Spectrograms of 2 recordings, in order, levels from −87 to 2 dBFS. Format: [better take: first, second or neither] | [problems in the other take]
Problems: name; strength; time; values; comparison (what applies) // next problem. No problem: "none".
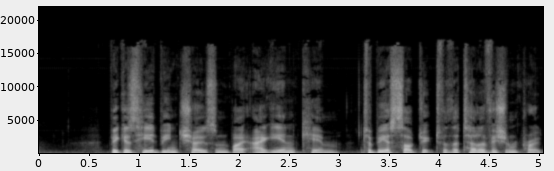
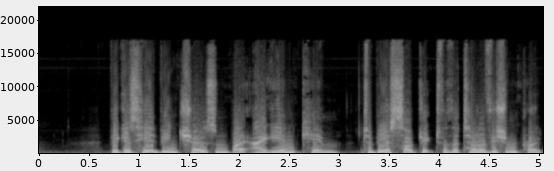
first | distortion; heavy; 20% of the sound clipped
